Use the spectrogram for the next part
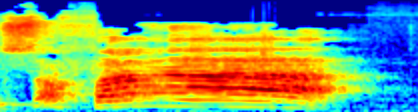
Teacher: sofá tem acente porque ela é uma oxítona eu digo sofá a sílaba tônica é a última é um oxítono terminado em a se tá na regra coloca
